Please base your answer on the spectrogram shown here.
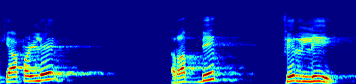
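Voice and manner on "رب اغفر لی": very slow, spaced-out recitation; slow dictation. Shown as a demonstration. Teacher repeating the prayer after asking learners, very slow dictation. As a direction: stretch the prayer out piece by piece.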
